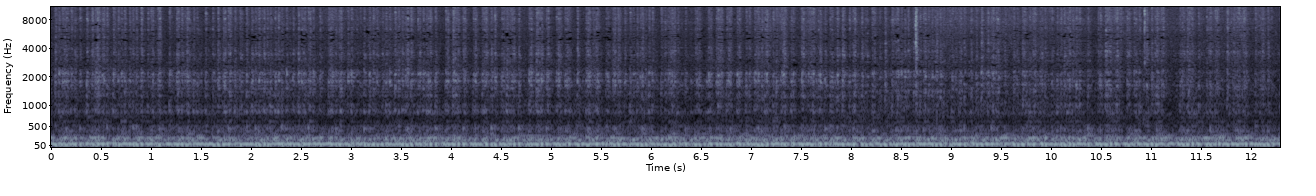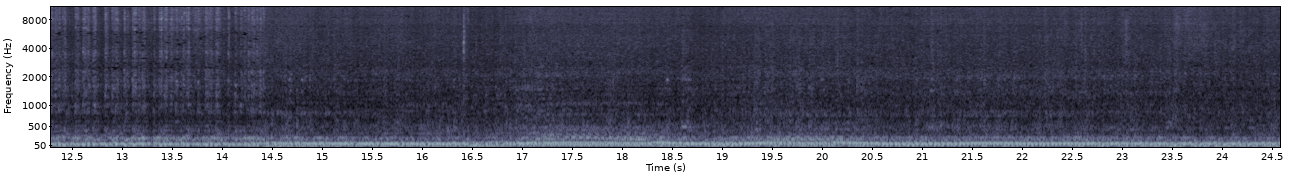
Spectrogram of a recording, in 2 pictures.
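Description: A 1969 Camaro's engine running at a steady idle of about 900 rpm, heard from inside the cabin. About 14 seconds in the sound changes, and the engine pitch then rises and falls slowly as the car is driven.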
